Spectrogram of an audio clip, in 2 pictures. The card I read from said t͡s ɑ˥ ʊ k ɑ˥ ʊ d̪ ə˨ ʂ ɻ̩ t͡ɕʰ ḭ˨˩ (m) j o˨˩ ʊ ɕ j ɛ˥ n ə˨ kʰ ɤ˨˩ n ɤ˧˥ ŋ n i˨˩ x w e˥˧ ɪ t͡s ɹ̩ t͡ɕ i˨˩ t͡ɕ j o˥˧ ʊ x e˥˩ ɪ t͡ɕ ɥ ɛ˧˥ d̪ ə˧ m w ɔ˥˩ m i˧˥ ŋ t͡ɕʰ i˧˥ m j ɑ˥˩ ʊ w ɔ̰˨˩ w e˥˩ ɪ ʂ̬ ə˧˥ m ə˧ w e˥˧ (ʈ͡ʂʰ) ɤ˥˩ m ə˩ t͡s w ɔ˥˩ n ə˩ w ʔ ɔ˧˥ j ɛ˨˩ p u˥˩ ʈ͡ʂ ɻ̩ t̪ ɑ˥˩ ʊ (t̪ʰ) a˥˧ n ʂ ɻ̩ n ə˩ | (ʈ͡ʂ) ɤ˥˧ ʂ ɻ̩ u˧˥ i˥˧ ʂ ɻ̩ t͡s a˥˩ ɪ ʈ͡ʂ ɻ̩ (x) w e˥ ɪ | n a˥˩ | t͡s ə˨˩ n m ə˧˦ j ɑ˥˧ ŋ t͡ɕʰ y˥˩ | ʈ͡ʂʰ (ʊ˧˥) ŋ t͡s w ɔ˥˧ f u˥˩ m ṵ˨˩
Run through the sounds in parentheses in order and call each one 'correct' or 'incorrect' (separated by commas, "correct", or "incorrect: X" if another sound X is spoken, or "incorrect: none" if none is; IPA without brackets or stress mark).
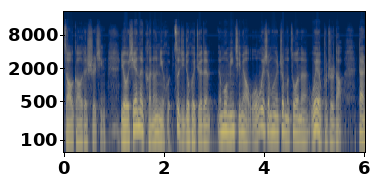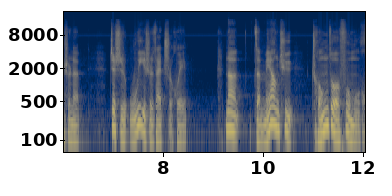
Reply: incorrect: ŋ, incorrect: ʈ͡ʂ, incorrect: t̪, correct, correct, correct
